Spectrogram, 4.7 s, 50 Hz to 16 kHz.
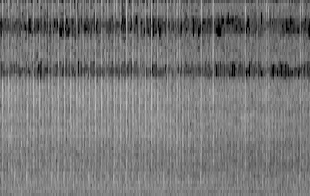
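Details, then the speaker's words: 1981 Mercedes diesel sedan, first start after sitting about 15 years: idle with a sharp, fairly regular tick about 160 times a minute over it; suspected nuts or loose metal hitting the fan, with some blow-by noted. "well I mean you might have nuts in your fan down here holy smokes"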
